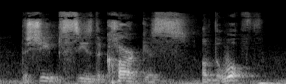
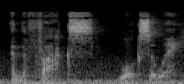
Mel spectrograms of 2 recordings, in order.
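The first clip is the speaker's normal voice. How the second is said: ordinary delivery, nothing marked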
